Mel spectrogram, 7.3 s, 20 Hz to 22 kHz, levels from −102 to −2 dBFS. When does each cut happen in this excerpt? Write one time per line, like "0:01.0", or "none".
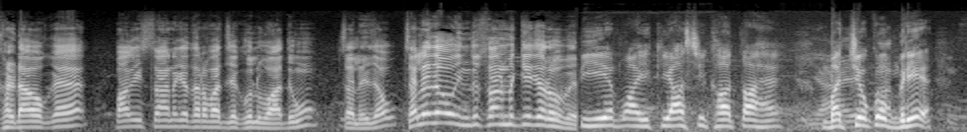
0:03.0
0:04.3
